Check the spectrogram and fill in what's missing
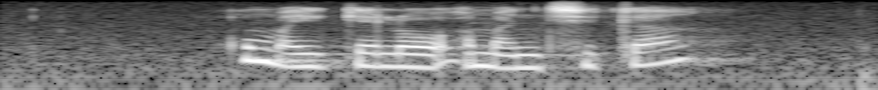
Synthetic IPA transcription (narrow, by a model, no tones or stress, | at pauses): ɣʊmaikʼɛlɔaman̩t͡ʃʰikʼa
